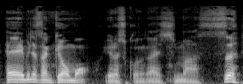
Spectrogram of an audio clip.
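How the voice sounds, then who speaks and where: A man with a Kansai accent, a restaurant owner hosting his own podcast in a relaxed, rambling way with many filler sounds. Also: a bass voice, a little fast, no echo. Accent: Kansai Japanese. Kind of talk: casual solo podcast talk.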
